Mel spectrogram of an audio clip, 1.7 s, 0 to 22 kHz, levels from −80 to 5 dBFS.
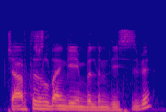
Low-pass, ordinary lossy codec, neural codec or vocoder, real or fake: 7.2 kHz; none; none; real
